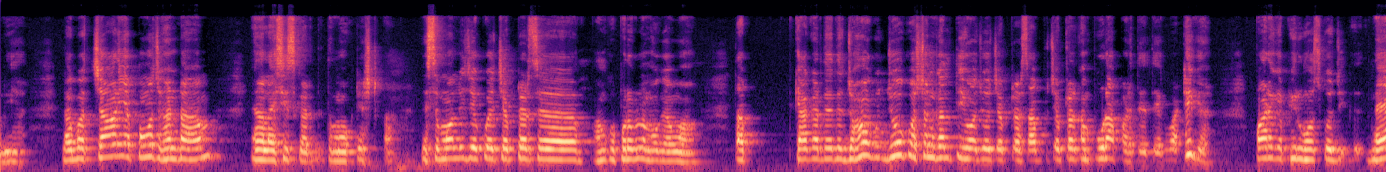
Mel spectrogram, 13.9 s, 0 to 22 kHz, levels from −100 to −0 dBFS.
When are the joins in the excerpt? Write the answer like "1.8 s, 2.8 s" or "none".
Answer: none

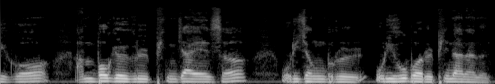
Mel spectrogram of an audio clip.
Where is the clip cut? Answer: none

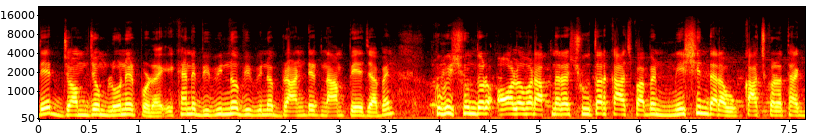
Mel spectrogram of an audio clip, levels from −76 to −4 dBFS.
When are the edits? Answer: 3.7 s

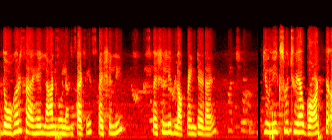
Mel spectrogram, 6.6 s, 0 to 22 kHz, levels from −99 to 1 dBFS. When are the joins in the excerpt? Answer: 5.2 s

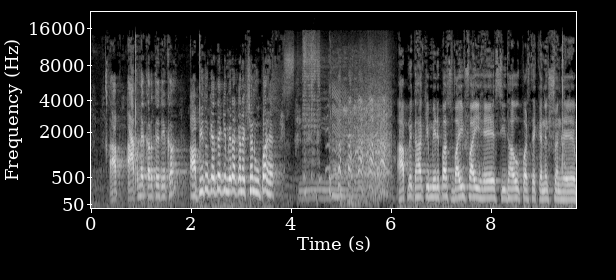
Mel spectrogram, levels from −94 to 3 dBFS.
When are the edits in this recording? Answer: 5.9 s

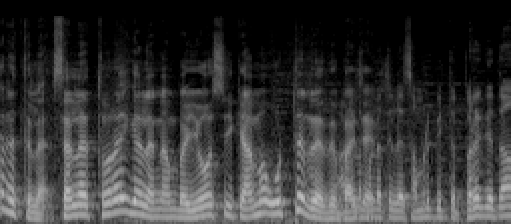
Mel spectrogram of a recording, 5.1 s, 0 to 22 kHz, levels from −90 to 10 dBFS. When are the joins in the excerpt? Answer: 3.7 s

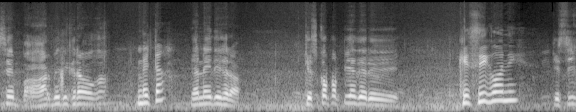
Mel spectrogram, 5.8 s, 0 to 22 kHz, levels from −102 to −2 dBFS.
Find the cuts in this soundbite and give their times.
none

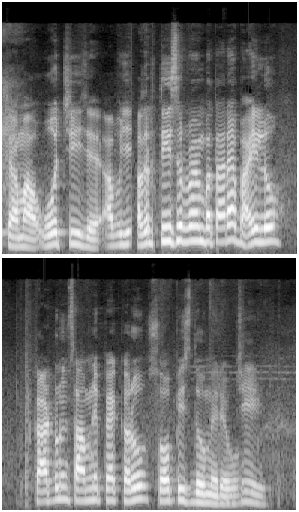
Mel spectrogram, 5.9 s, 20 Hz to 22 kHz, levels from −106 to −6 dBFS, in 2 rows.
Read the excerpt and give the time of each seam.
1.2 s

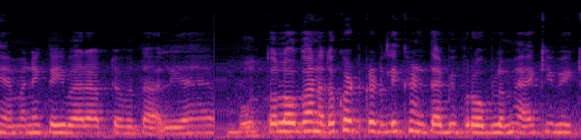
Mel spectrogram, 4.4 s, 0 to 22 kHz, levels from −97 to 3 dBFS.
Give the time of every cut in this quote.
1.6 s

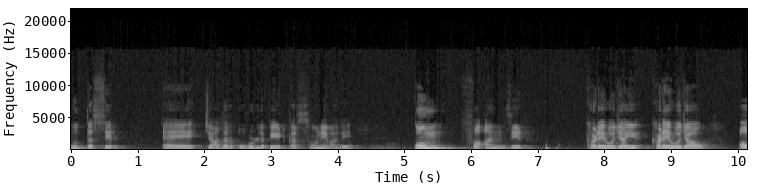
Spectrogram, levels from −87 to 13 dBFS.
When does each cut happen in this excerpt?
none

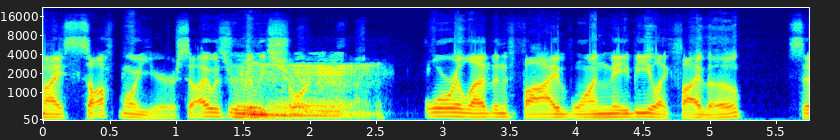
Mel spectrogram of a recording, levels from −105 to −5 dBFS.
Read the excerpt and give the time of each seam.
none

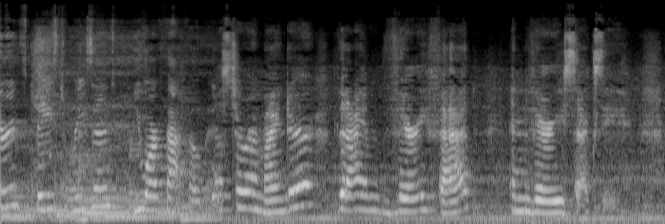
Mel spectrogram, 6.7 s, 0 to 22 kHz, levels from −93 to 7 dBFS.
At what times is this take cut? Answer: 2.2 s

